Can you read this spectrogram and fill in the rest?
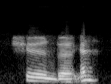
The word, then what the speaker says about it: Schönberger: Yes, how do you pronounce that? – We call it Schönberger. – Schönberger. – It has an umlaut over the O. So it makes it a Schönberger.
